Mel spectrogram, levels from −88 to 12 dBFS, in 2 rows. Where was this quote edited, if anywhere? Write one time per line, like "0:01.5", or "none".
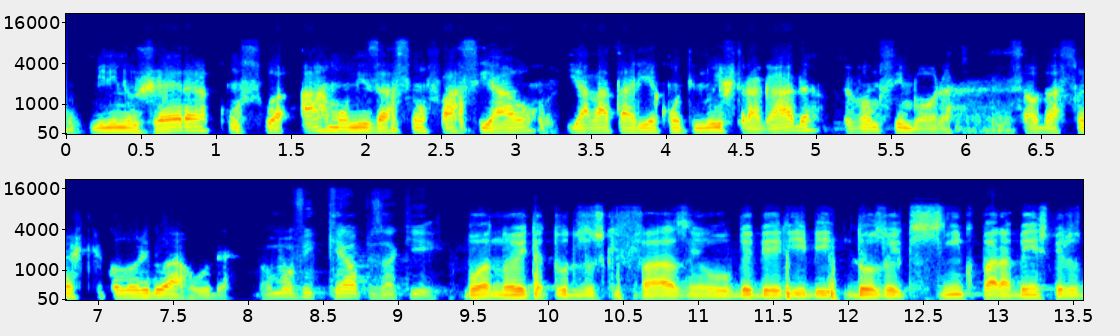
0:03.3
0:05.1
0:07.9
0:09.4

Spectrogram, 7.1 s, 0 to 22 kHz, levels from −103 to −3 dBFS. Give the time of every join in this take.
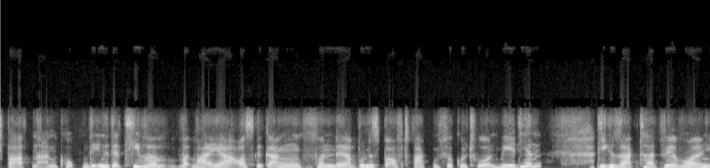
none

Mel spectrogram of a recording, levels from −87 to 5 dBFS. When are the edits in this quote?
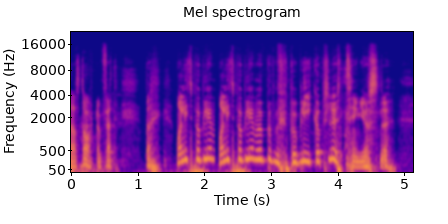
0:02.1

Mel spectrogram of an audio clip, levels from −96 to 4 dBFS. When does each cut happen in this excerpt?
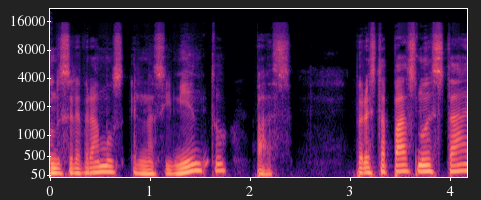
0:02.0

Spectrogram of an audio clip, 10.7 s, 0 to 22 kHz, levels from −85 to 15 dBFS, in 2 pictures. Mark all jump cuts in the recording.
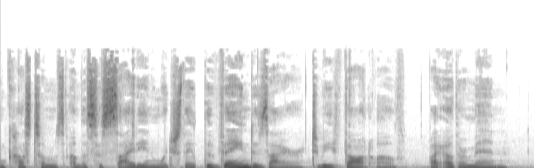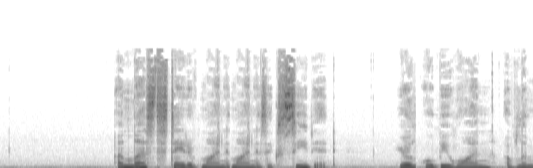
0:01.9
0:03.8
0:06.9
0:07.6
0:09.5

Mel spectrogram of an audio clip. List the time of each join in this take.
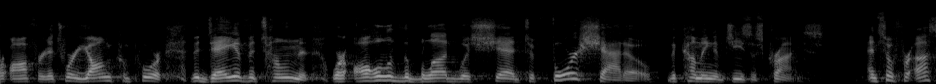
0:06.6
0:08.4

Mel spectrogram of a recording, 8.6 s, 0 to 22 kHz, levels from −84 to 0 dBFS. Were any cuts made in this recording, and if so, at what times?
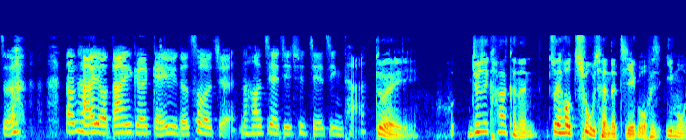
0:04.6
0:06.8

